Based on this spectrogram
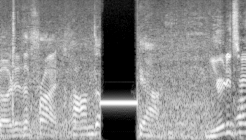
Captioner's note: beep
